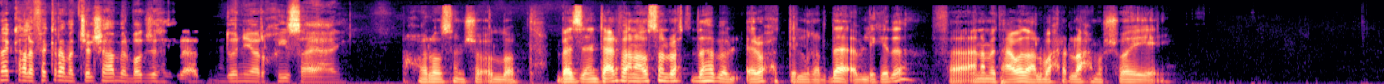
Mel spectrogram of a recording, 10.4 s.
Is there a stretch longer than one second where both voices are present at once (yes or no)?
no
